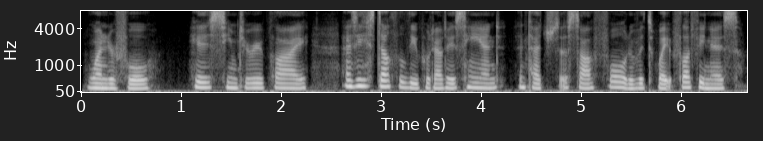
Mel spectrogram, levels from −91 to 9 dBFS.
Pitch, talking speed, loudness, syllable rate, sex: 180 Hz, 190 wpm, -18 LUFS, 5.3 syllables/s, female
